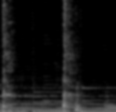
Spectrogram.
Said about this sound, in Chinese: 大家应该不会一直听我咳嗽，我就把这集关掉吧。呃，忠实的呈现给大家，我真的是在哦确诊完之后还是很不舒服。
